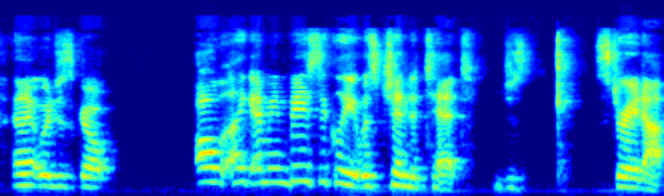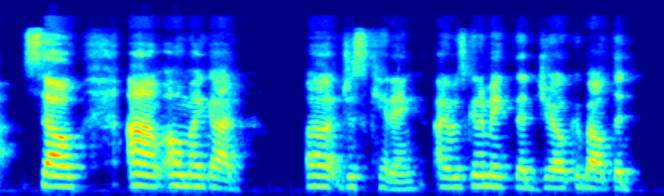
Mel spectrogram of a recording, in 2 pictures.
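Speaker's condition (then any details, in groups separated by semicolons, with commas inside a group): No condition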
